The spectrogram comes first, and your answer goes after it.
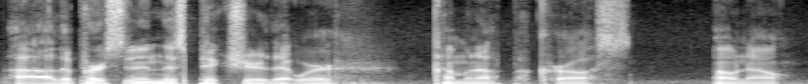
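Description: A man giving let's play commentary on a horror game, swearing a lot, rambling and breaking into excited outbursts. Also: sits low, moderate pace, a little hiss or hum. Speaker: gaming video host.

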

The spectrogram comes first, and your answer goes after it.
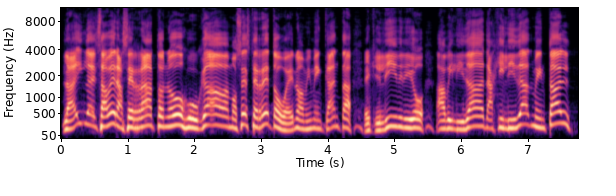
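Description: A man hosting a competition show, commenting in an animated, exclaiming way. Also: high-pitched, normal speed, hardly any pauses, dry recording. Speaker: host.

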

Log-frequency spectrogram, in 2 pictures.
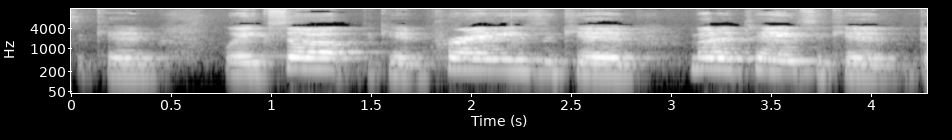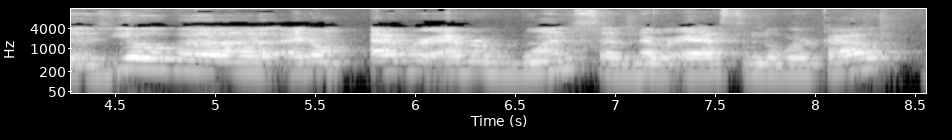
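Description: A middle-aged woman from Michigan, a player's mother, speaking earnestly in a sit-down interview on a living room sofa. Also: medium pitch. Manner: earnest, praising, measured. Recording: roomy, distant mic.

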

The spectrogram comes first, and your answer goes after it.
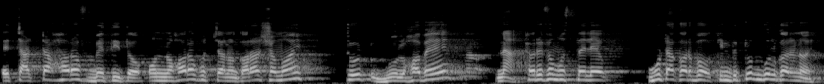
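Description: A man's voice: high-pitched, fairly quick, mellow, lo-fi sound. A man with a Bangladeshi Bengali accent teaching Quran recitation in class, patiently repeating questions to his students.

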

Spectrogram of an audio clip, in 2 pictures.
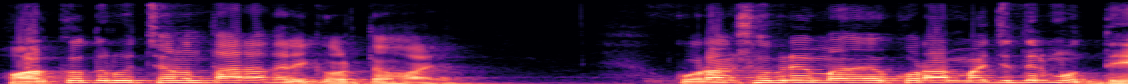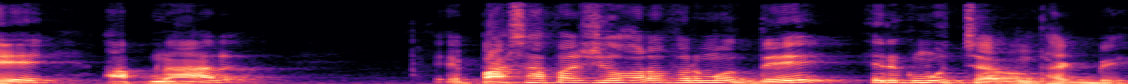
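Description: A man's voice: a little high, a little fast, pauses often. A man teaching a recorded pronunciation lesson for Quran reading, patiently drilling syllables over and over and answering his own questions. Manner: asks questions and answers them himself.

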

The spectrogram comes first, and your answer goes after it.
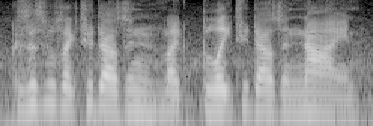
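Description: Brisk, bright, and forceful, this young New Jersey man's high voice keeps a fairly even intonation as he vlogs outdoors with slight background noise. In his twenties, he holds his phone low at arm's length by a brick house in a grassy yard, rambling and getting sidetracked.

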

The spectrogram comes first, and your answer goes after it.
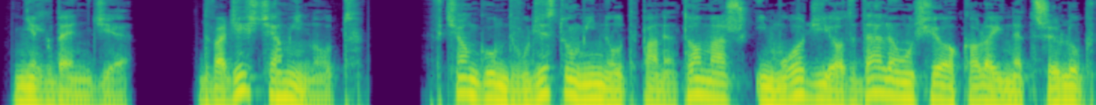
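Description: A man narrating a first-person adventure audiobook in a measured, steady way. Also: deep voice, slightly rough, dry recording, clean studio sound.

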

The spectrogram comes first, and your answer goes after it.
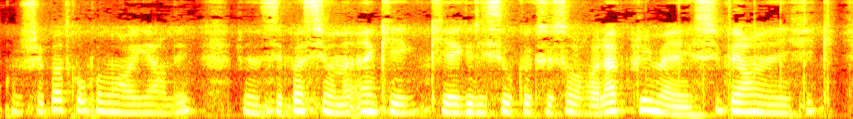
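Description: Soft-spoken woman chatting at home. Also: on the low side, fairly even intonation, fast talker. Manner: chatty, hesitant with many fillers; talking softly while children nap. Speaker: crafting vlogger. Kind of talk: casual unboxing chat.

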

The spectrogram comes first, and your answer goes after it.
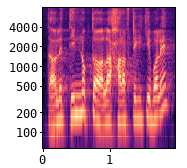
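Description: A man teaching Arabic letters in a patient, step-by-step lesson. He drills each letter with long, drawn-out sounds for learners to repeat and adds soft praise after each round. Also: on the high side. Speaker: Quran reading teacher.

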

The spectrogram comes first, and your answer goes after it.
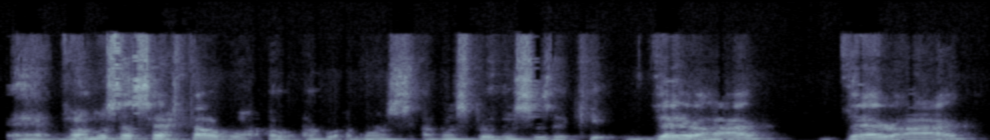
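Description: A man's voice: medium pitch, expressive, normal speed, dark tone, breathy edge. A man teaching an online English class in Portuguese, patiently repeating words for drills and checking in with the class.

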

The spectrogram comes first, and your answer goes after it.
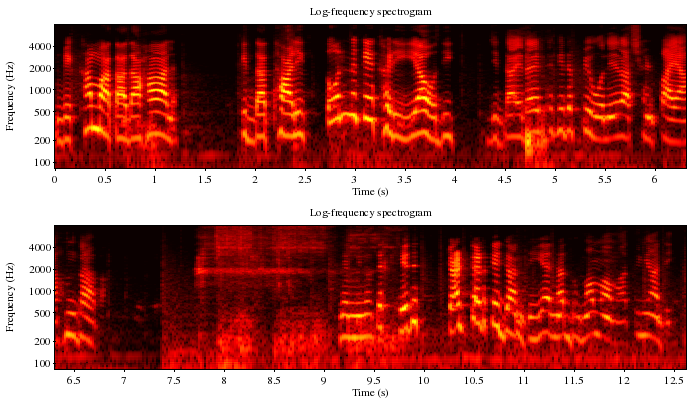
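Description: A sharp-tongued, spiteful sister-in-law voiced by a woman grumbles with scorn. She mutters her complaints bitterly under her breath. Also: a little high, animated, normal speed. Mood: resentful. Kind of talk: family drama acting.

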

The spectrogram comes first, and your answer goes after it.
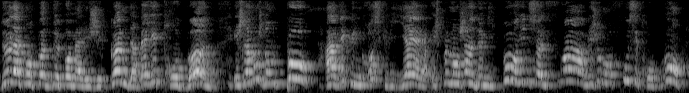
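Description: A woman with a southern French accent and a high, fairly bright voice shows off a grocery haul in a vlog, chatting frankly and cheekily while swearing freely. She's animated, speaks at a moderate pace with hardly any pauses, and the room is echoey.

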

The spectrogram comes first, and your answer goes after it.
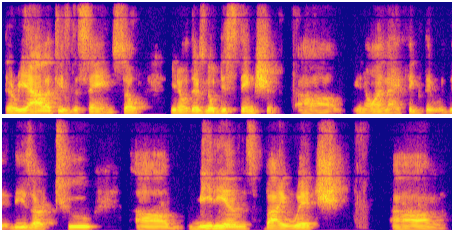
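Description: A middle-aged webinar presenter, a native Persian speaker, answers questions in an unscripted lecture, halting and earnest with many restarts. His voice is medium-pitched. The low-quality recording comes from a webcam on a video call in a small room.

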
